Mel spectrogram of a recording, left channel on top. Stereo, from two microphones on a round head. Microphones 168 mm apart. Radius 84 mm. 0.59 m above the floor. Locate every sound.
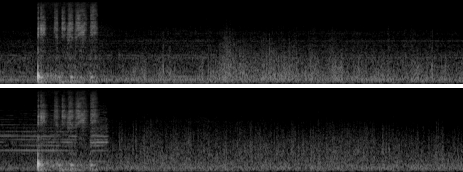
0.4 s writing: 10° left (ahead or behind), 1.3 m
